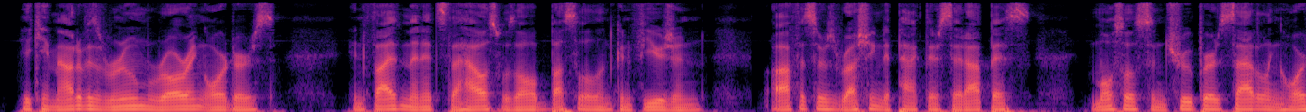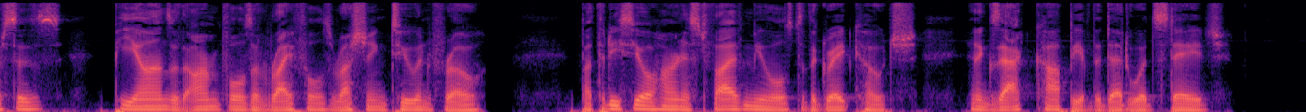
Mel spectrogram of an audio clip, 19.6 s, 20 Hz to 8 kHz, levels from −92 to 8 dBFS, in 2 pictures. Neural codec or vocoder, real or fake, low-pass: none; real; 7.2 kHz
